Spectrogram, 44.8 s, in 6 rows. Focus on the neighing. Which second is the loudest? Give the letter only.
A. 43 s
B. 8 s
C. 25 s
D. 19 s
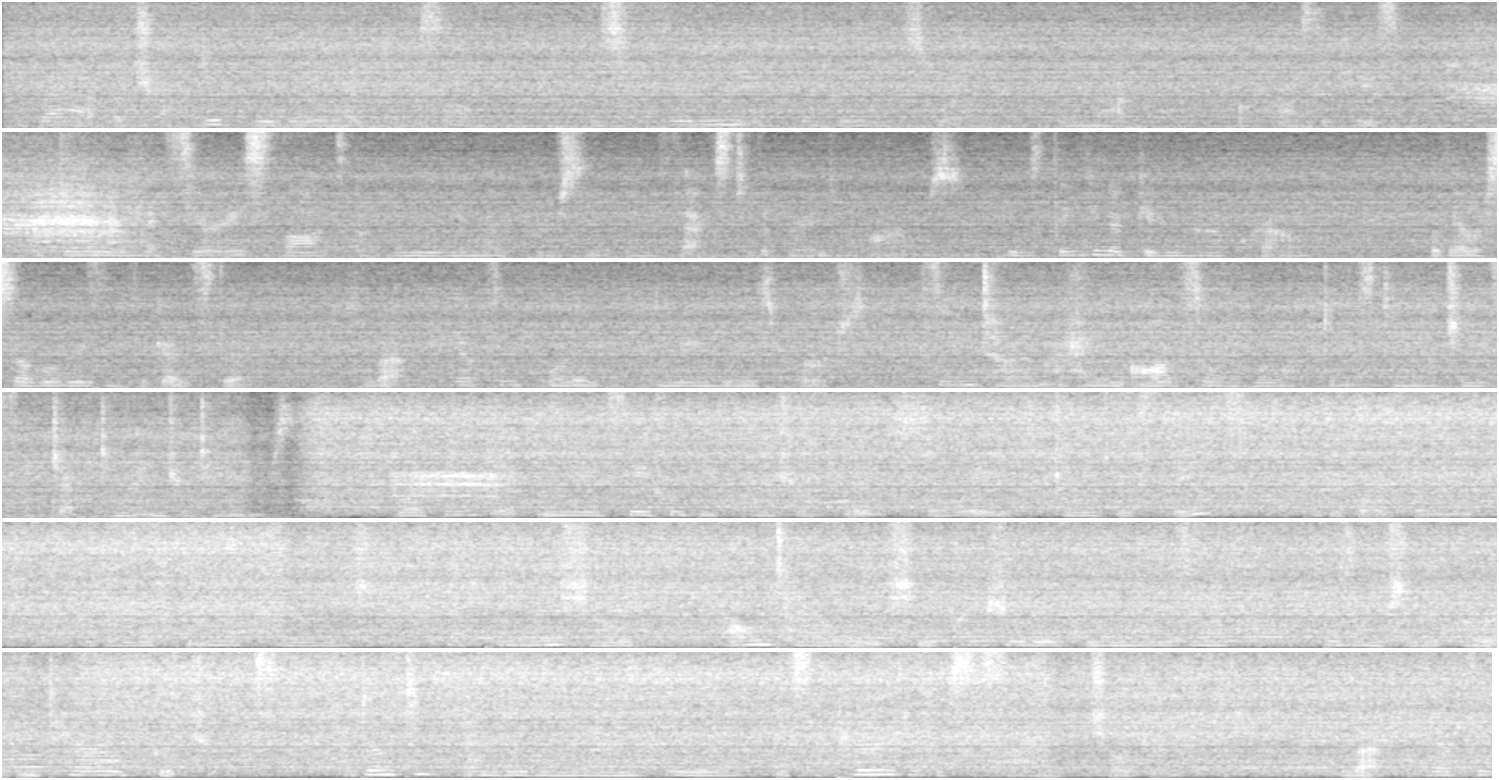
B.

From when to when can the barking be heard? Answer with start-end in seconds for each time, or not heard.
not heard.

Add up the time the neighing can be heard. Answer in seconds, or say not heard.
2 s.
